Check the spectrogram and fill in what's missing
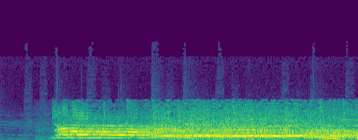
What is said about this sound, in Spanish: El rugido de la victoria, por supuesto.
